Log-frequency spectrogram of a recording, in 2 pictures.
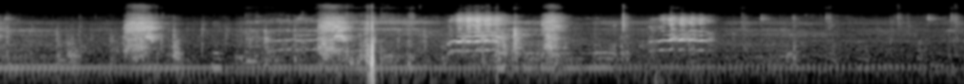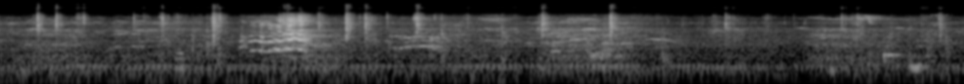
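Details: Goats on a farm bleating: several wavering, harmonic-rich bleats in quick succession, then a quieter pause and more bleats, with a steady low hum throughout.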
